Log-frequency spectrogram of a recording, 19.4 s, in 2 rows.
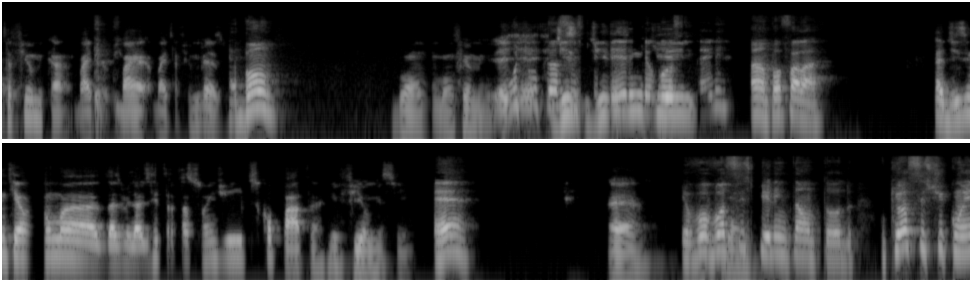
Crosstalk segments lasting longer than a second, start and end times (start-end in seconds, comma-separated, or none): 5.0-7.0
